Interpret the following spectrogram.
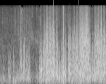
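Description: Wind buffeting the microphone outdoors: a rushing noise that swells about a second in and holds.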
